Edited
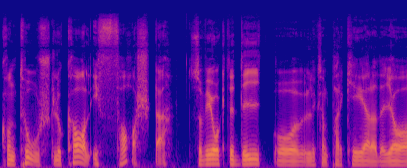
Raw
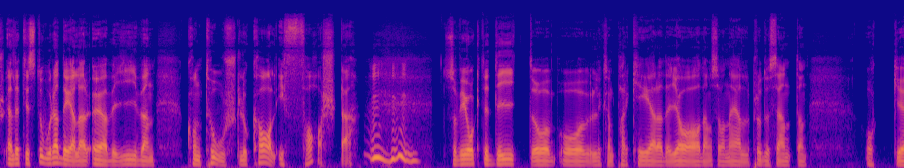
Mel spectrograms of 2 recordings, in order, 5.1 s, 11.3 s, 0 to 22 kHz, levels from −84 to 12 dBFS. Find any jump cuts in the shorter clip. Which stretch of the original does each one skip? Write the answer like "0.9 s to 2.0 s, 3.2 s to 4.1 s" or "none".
4.5 s to 5.4 s, 6.6 s to 7.0 s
